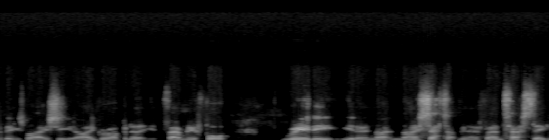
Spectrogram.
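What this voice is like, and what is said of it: Estuary English accent. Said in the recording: “I've got this estuary English in my accent ... I struggle with my THs and my Fs”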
